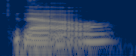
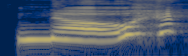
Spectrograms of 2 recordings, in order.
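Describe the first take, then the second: First: It sounds flat, dry and uninterested. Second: It sounds excited, smiling and engaged. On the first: The speaker is not interested in the person. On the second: The speaker is interested in the person.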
